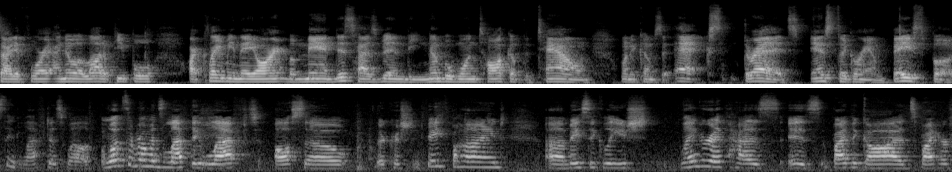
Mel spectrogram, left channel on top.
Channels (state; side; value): different; both; correlation 0.00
